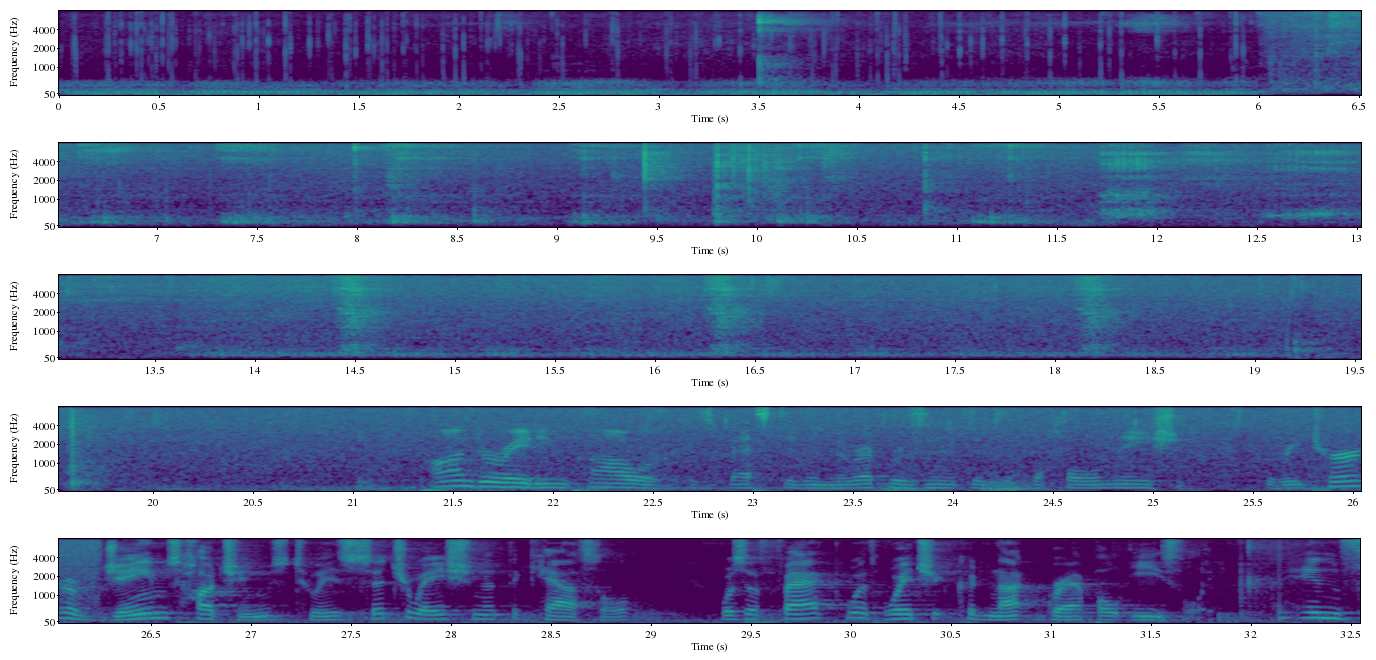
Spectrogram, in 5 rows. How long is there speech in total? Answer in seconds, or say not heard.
11 s.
